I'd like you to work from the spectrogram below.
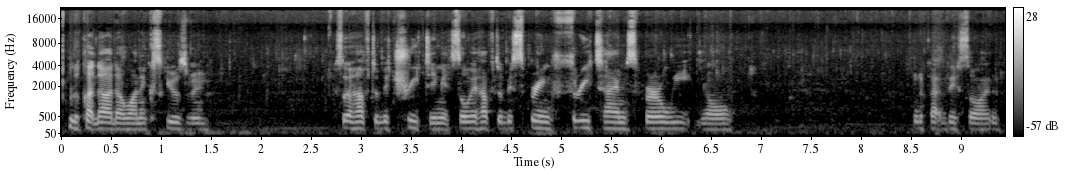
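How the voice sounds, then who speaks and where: A woman giving a passionate walking tour of a greenhouse, often adding "right?" to her points and clearing her throat now and then. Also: sits low, steady tone, measured pace, pauses often. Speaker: farm project representative. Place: inside a greenhouse.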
